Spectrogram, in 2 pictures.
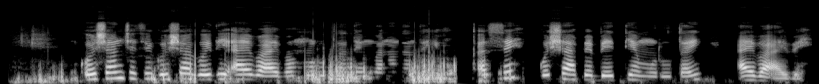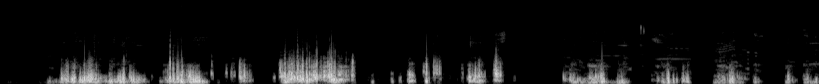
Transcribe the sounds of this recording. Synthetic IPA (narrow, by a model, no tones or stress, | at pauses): ɡɔʃːɐnt͡ʃːɛt̪ɪɡɔʃːaːɡɔjd̪ɪʔɐjbɐːjbɐmʊɾʊt̪ːaːd̪ɛmbɐnɐd̪ɐnd̪ɛʔɪ̰jɔ̰kʼɐsːɛɡ̥ɔʃːaːpːɛbe̞ːt̪ːɪjamʊɾʊt̪ɐj | ʔɐjbɐɐ̰jbɛ̰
